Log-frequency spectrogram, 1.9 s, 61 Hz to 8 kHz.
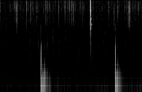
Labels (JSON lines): {"label": "biophony, double pulse", "recorder": "SoundTrap 300"}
